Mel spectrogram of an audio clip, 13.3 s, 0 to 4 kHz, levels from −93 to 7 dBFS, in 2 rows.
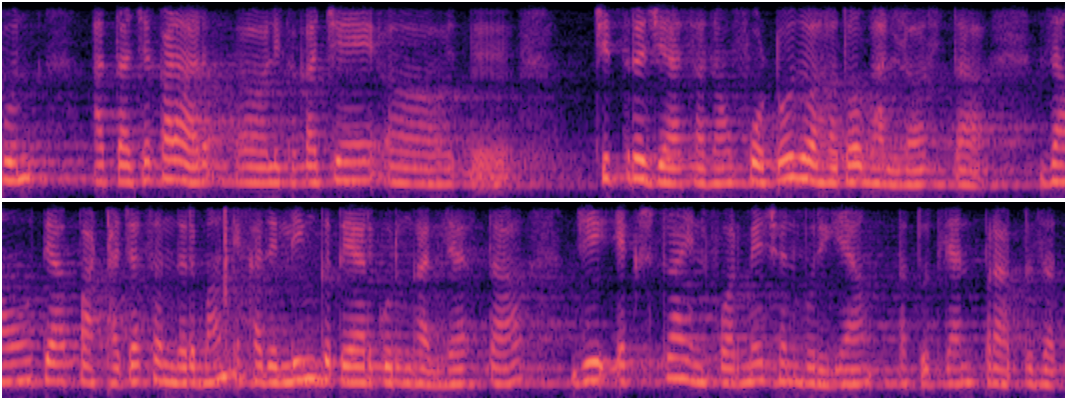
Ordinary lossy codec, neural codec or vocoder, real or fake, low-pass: Opus, 64 kbps; none; real; 3.6 kHz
